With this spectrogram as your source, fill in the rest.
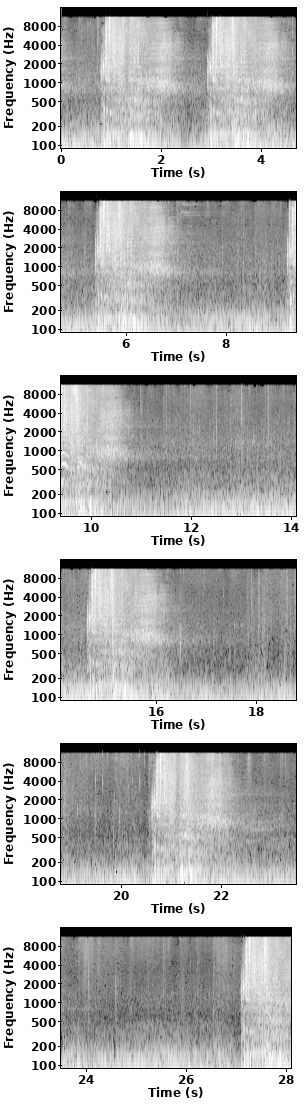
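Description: A heavy stone ball rolls with a low, steady rumble.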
